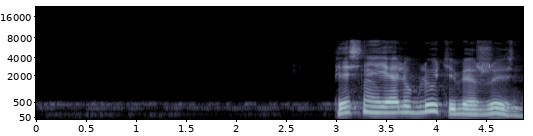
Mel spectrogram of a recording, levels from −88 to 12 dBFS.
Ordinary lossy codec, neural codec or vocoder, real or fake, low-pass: none; none; real; 7.2 kHz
